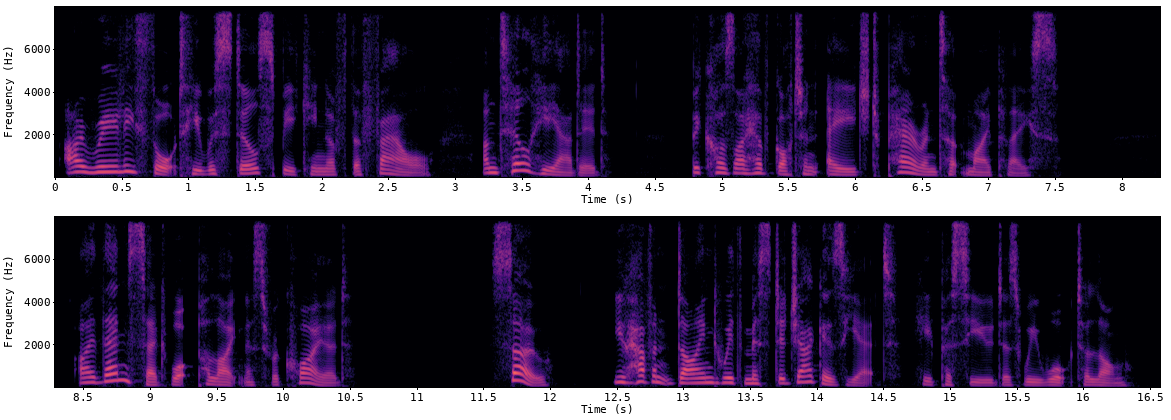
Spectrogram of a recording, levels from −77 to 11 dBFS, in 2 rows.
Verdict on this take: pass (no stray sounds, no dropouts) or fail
pass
